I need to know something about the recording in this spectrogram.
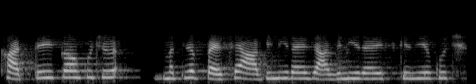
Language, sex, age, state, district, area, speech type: Hindi, female, 18-30, Madhya Pradesh, Harda, urban, conversation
